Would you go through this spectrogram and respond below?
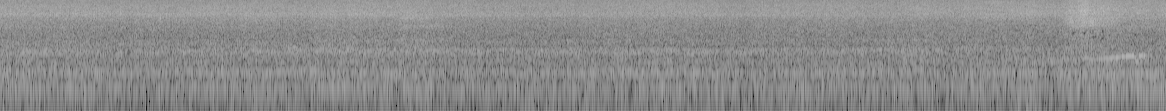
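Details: Honey bees making a winter cleansing flight from Langstroth-Root hives after the entrance guards were removed so they could clean: a dense, steady buzzing hum that continues without a break, with a brief higher whistle near the end.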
